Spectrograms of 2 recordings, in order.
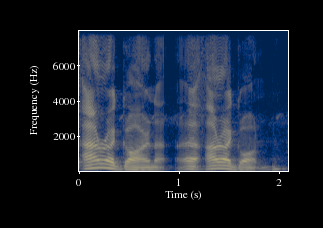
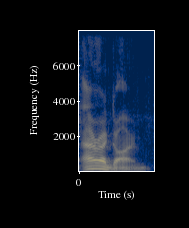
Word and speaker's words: Aragorn: They were Aragon. Now, how do you say that in English? Aragorn.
